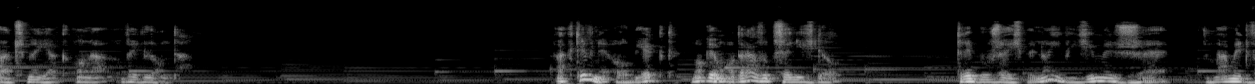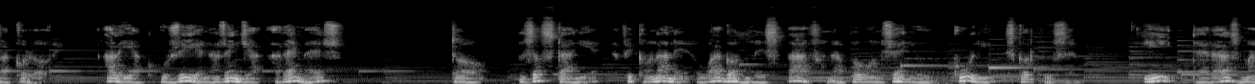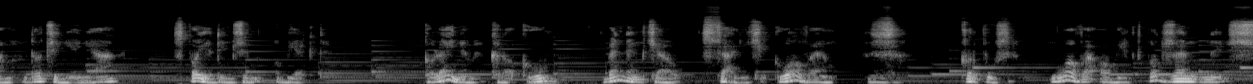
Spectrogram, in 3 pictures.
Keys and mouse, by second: 0.7-1.3 middle drag, 5.3 Tab, 11.4-15.5 drag, 15.9-20.5 middle drag, 21.2 KP_3, 22.5 shift+middle click, 23.3-24.8 middle drag, 25.5 KP_3, 30.4 Tab, 34.0 click.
